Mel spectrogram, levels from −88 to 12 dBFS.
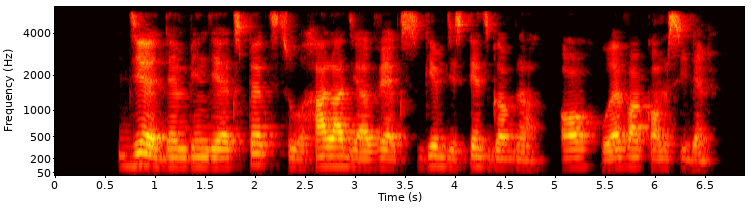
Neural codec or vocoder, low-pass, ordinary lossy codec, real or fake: none; 5.4 kHz; none; real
